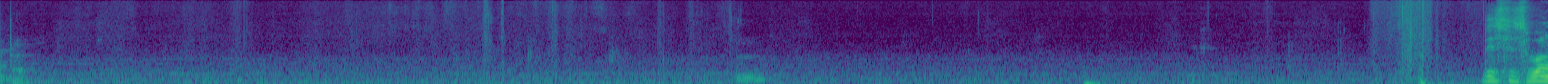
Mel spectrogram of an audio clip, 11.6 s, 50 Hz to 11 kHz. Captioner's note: pauses 10 seconds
